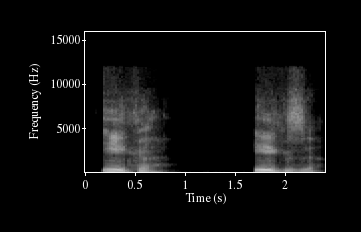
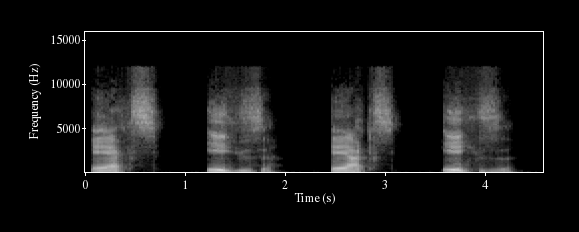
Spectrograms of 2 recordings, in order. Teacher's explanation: En otras palabras va a sonar como una I corta, una G y una Z o una S vibrante.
